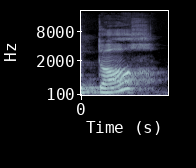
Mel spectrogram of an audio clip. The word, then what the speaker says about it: dors: Je dors, tu dors, il dort. Notice that we do not pronounce the S or the T.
